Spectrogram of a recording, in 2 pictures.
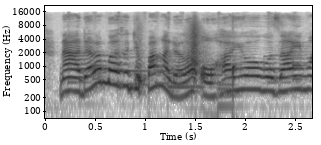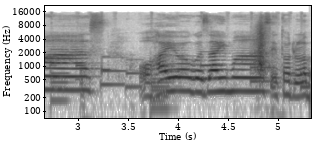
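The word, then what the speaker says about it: ohayō: sedikit disclaimer buat kalian penulisannya sendiri kan Ohayo ya Ohayo ada u-nya gitu di belakang Apakah bacanya seperti itu bukan jadi cara bacanya adalah Ohayo O nya panjang jadi fungsi huruf u di sini adalah untuk memanjangkan bunyi huruf o nya jadi jangan salah ucap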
